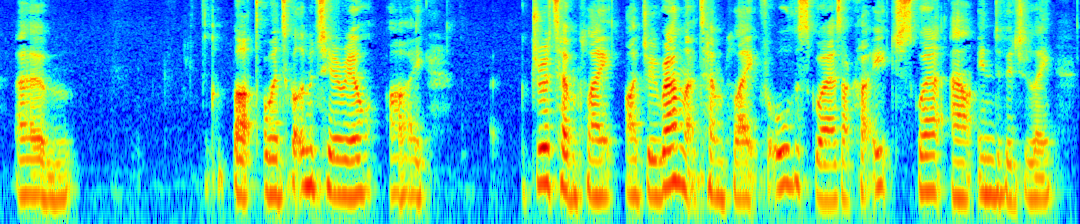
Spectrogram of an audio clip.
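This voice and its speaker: Showing vocal fry, a woman of medium pitch speaks at a moderate pace with fairly even intonation and long, frequent pauses. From southeast England, Essex. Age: 50s. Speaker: knitting podcaster. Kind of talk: casual chat. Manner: hesitant, many fillers.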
